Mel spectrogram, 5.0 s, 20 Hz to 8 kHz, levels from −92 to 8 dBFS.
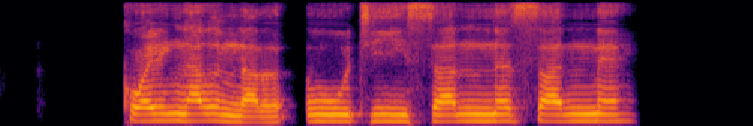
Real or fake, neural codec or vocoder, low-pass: fake; codec, 16 kHz, 1.1 kbps, Voila-Tokenizer; 7.2 kHz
